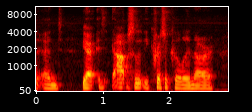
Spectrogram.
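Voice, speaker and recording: With a Scottish accent, a man talks in a fairly even intonation. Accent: Scottish lilt. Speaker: digital learning lead in education. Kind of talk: webinar presentation. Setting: online webinar.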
